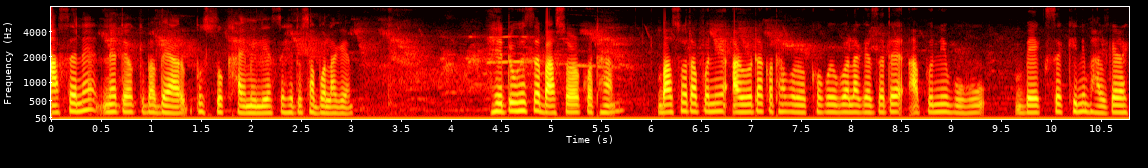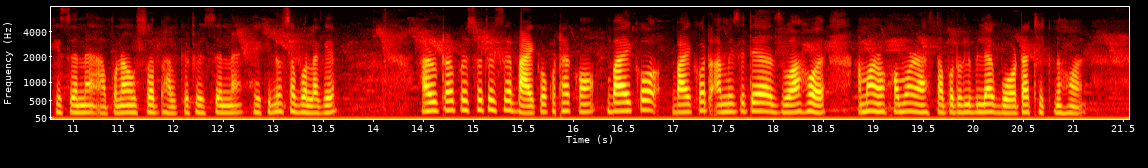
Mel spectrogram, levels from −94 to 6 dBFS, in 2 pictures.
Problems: constant background noise, background conversations at intervals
